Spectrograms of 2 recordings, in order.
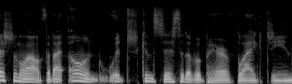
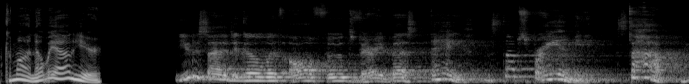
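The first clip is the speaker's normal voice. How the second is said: much higher, startled protest; 11 semitones higher than usual. Acted. V getting sprayed at the sink, high startled protests. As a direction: yelp at the spray.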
